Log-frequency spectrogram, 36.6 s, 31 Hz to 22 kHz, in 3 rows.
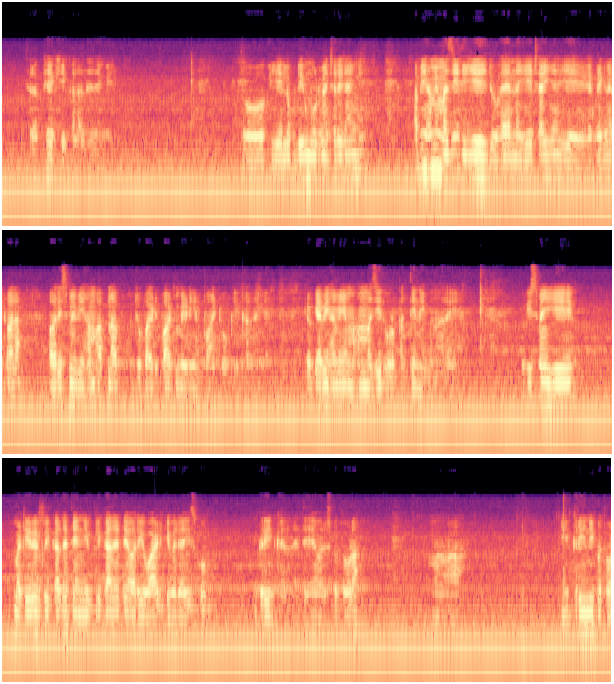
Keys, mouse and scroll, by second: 2.8 middle click, 6.8 click, 10.6 click, 12.8 click, 19.1 middle click, 24.3 click, 33.0 middle click, 35.1 shift+middle click, 36.1 middle click.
